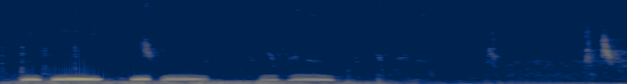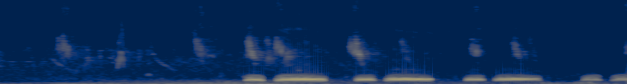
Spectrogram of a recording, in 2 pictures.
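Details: A newly caught wild dove being trained as a decoy to come down to the ground and call to wild doves coos in low, hollow bursts of short repeated notes. There are two runs with a quiet gap, over faint small-bird chirps and a low rumble.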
